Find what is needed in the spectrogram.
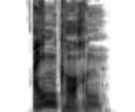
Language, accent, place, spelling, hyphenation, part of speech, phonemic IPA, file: German, Germany, Berlin, einkochen, ein‧ko‧chen, verb, /ˈaɪ̯nkɔχn̩/, De-einkochen.ogg
- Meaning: 1. to boil down 2. to preserve, to bottle (to preserve food by heating and sealing in a can, jar or bottle) 3. to deceive, scam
